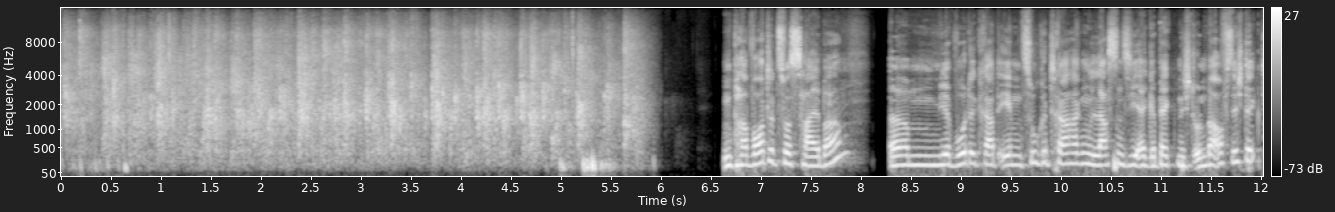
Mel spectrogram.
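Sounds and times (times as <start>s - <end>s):
audience applause: 0.0s - 6.0s
speech: 6.6s - 12.0s.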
